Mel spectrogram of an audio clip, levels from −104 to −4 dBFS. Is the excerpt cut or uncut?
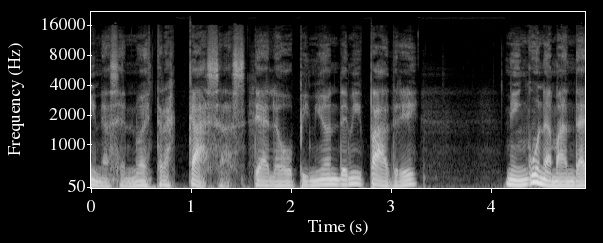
cut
